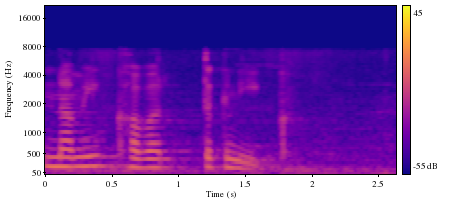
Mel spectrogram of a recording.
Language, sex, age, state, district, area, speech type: Punjabi, female, 30-45, Punjab, Patiala, urban, read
